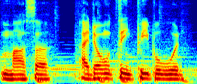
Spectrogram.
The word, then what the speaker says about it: Mahsa: So from what I can tell, English speakers usually say Mahsa anyways, but technical pronunciation, the traditional pronunciation of her name would be Mahsa. Mahsa. Not Mahsa. Mahsa.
